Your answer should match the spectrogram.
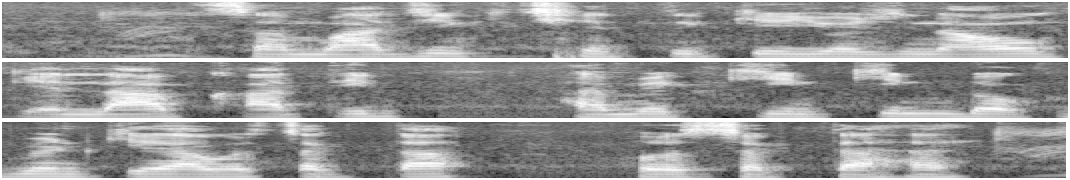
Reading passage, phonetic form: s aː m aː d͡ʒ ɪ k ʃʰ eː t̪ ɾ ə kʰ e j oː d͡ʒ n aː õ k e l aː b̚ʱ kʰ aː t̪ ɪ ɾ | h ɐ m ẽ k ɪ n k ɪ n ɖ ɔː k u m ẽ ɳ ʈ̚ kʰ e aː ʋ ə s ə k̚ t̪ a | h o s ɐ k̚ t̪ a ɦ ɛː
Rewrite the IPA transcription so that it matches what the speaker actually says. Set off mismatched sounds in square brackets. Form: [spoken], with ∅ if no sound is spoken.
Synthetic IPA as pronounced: s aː m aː d͡ʒ ɪ k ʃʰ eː t̪ ɾ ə [k] e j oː d͡ʒ n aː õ k e l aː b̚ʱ kʰ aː t̪ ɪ ɾ | h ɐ m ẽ k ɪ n k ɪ n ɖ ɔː k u m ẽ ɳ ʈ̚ [k] e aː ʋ ə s ə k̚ t̪ a | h o s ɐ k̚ t̪ a ɦ ɛː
